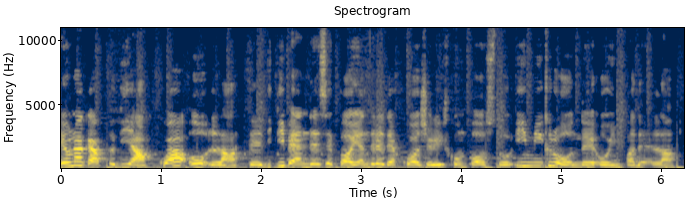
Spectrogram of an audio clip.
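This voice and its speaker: A woman speaks at a moderate pace with lively intonation, a medium pitch and hardly any pauses, with music playing in the background. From Italy. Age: 20s. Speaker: vegan food YouTuber. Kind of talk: recipe voice-over. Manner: casual, friendly.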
